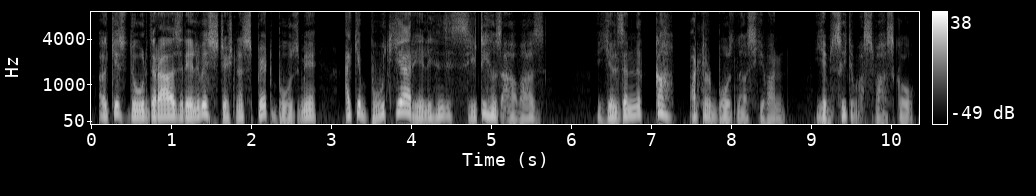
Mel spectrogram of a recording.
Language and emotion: Kashmiri, fearful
